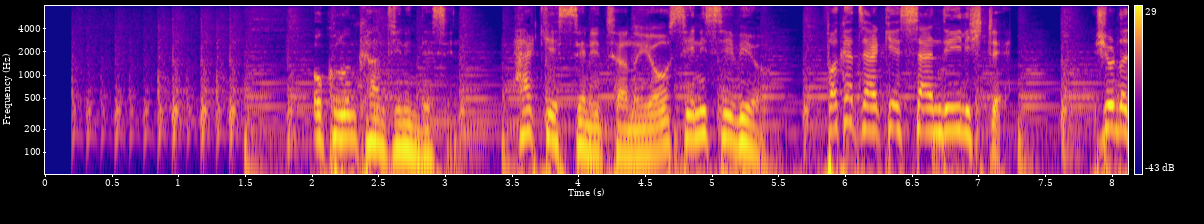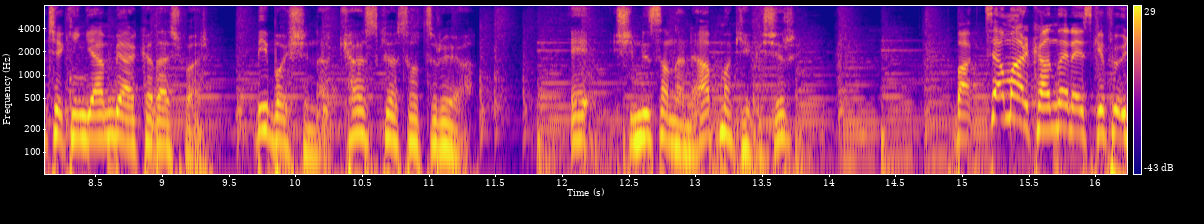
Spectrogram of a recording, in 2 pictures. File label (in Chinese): 土耳其语男 轻快 年轻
